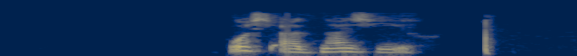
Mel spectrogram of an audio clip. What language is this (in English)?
Belarusian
